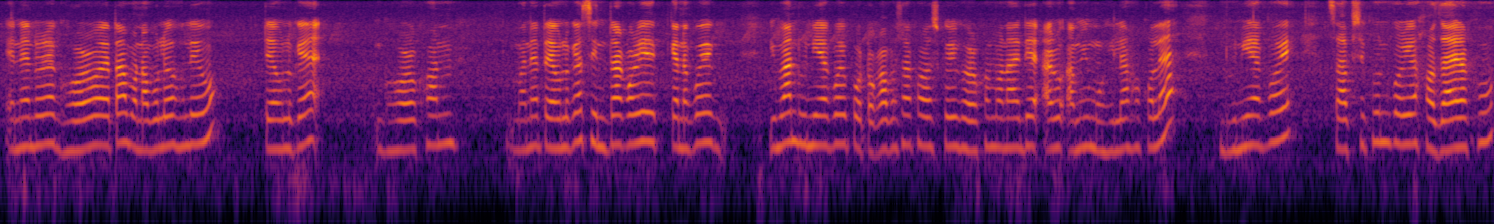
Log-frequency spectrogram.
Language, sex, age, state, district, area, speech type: Assamese, female, 45-60, Assam, Lakhimpur, rural, spontaneous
